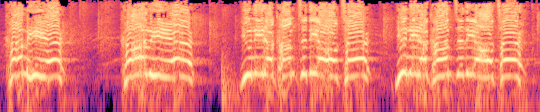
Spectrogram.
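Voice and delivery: high, loud commanding call to the altar; insistent shouting. Retold or imitated. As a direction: summon him forward at full volume. Church women calling him out.

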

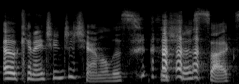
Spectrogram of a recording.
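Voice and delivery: high-pitched imitation of a pushy houseguest; mock complaint. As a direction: complain like you own the couch. Acting out the intrusive houseguest.

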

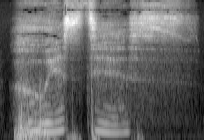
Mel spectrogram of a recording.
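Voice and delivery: slow breathy whispered intro, drawn out; husky whisper. Pretend. Playing to her podcast listeners, a slow husky whisper. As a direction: whisper it like a late-night radio host.

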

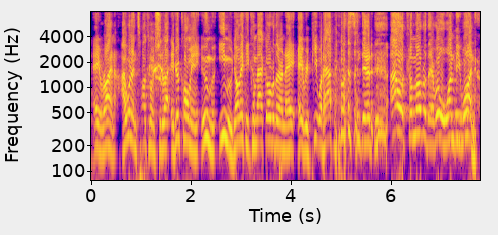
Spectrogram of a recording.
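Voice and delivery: high-pitched joking warning, breaking into laughs; mock threat. Streamer jokingly challenges a friend over emu teasing, mock threat.

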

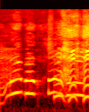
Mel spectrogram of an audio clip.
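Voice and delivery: very high, loud squeal of delight with laughter; happy cheering. Retold or imitated. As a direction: re-enact a group gushing happily, voice shooting up. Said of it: "kita yang kayak happy bareng-bareng". (sorak gembira melengking sambil tertawa)

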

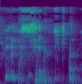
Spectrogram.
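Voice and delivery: breathy giggle through the words; laughing while talking. Real, not acted. Jokes about not existing.

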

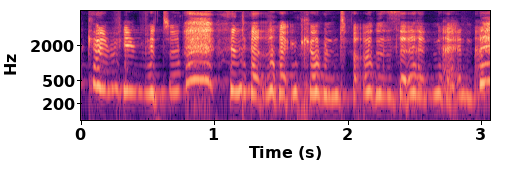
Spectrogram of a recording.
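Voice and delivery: high, giggly request; laughing plea. Real, not acted. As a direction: beg through giggles. Pleads while cracking up.

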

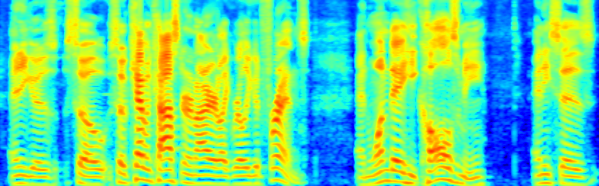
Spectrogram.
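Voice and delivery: usual speaking voice

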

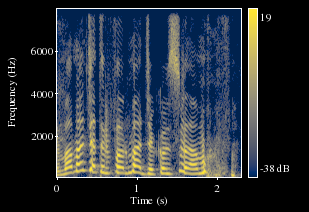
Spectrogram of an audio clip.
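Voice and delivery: high, scandalized grandmother voice. Retold or imitated. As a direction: pitch it up, shocked and appalled. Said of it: "tornata a casa scandalizzatissima".

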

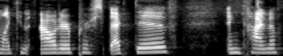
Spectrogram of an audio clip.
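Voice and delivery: ordinary talk, nothing marked

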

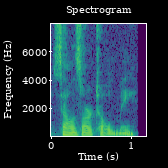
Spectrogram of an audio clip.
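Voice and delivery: plain reading voice

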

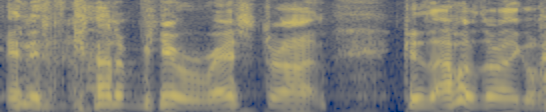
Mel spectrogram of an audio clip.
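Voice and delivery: usual speaking voice

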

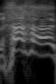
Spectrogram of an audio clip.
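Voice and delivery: high little mock laugh; mock giggle. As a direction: giggle like a kid sister. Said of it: "she'd start laughing".

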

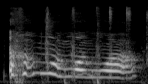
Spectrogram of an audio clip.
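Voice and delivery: loud high kissy smacks; kiss sounds. Real, not acted. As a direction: blow kisses. Blowing kisses.

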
